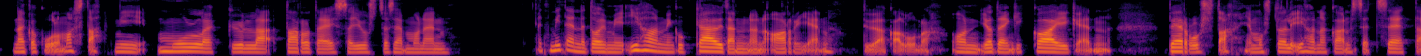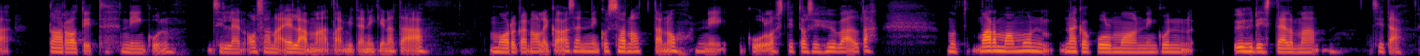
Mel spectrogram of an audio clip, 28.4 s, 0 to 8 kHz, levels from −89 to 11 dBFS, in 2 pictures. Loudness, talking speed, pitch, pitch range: -26 LUFS, 120 wpm, 160 Hz, 150-175 Hz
